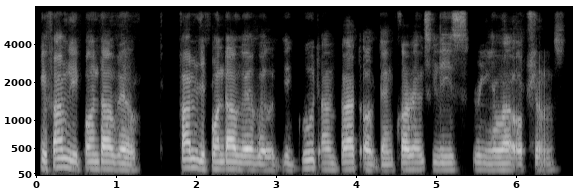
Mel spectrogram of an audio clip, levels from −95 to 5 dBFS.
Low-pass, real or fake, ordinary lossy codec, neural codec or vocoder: 7.2 kHz; fake; none; codec, 44.1 kHz, 2.6 kbps, SNAC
